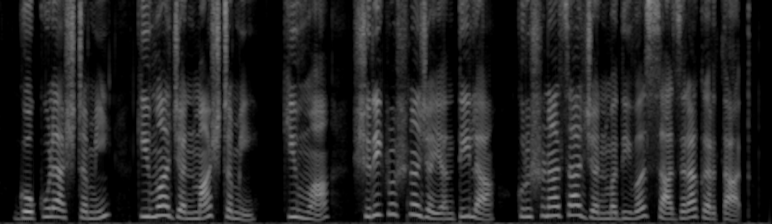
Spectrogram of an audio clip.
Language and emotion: Marathi, neutral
